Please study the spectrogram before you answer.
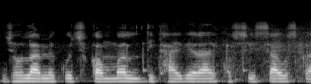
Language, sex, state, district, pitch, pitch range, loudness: Hindi, male, Jharkhand, Palamu, 135 Hz, 135-140 Hz, -16 LUFS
